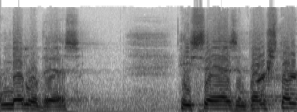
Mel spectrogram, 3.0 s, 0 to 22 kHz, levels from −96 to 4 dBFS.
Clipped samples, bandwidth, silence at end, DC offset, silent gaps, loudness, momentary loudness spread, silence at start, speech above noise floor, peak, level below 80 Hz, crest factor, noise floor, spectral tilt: under 0.1%; 17 kHz; 0 s; under 0.1%; none; -6 LUFS; 22 LU; 0 s; 26 dB; 0 dBFS; -36 dBFS; 8 dB; -31 dBFS; -4.5 dB/octave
